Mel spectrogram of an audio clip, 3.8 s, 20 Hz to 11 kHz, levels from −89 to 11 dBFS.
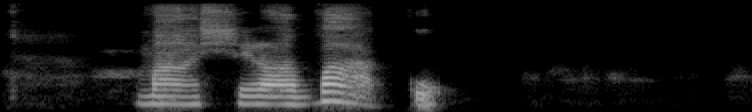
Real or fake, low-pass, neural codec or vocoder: fake; 9.9 kHz; codec, 44.1 kHz, 2.6 kbps, DAC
